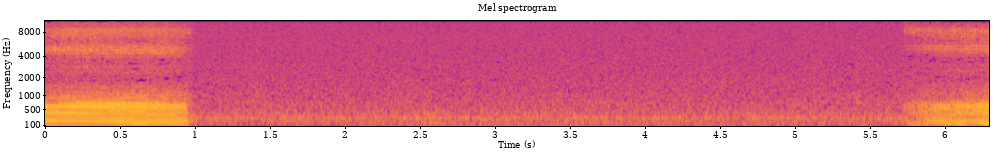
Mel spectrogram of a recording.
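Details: Small dog, Rupert, asleep, making a loud buzzing snore on each in-breath with long quiet pauses of several seconds between snores; snoring.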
